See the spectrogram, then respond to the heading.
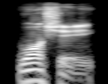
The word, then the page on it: washy: British English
